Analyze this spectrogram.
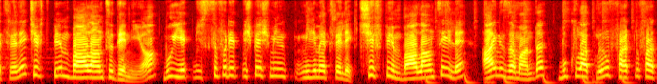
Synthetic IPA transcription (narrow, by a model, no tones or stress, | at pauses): t̪ɾelʲict͡ʃʰift̪binbaːlˠant̪ʰɯd̪e̞nḭjobujɛt̪̚sɯfɯɾjɛt̪̚miʃbɛʃmimilʲimɛt̪ɾelʲict͡ʃʰift̪̚binbaːlˠant̪ʰɯilʲɛajnɯzamand̪abukʰulˠaklˠɯːnfaɾklˠɯfaɾk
